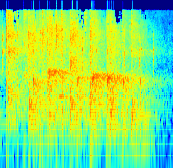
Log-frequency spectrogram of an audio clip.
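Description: A few people clap together in a quick, uneven burst of sharp hand claps that stays fairly loud for a few seconds before tapering off slightly, with no talking.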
